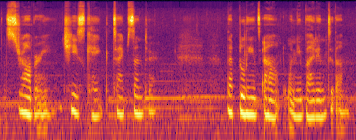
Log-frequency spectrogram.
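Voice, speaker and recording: A woman voicing a seductive, motherly vampire hostess in an ASMR roleplay, breathy and soft, with a tender, teasing manner. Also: mid-range voice, slight background noise. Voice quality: breathy, whispery.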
